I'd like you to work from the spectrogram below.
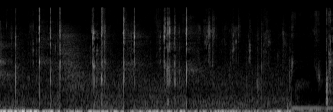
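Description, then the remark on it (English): Crisp crunching as a cat chews dry treats, a rapid irregular series of sharp crackly bites with no voices, ending in a brief low hum. “It like crunches them.”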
